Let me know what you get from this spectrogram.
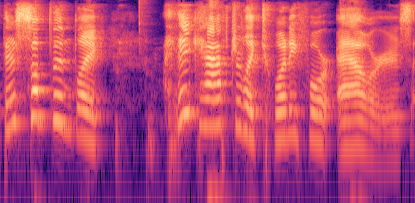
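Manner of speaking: high, hesitant puzzled voice; trying to recall something; vague half-remembering. Retold or imitated. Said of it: "Marsh is like".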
